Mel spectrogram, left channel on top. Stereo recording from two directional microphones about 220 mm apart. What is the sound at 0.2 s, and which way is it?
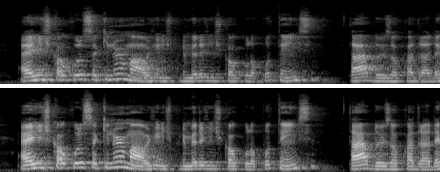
Speech, 50° right (ahead or behind).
